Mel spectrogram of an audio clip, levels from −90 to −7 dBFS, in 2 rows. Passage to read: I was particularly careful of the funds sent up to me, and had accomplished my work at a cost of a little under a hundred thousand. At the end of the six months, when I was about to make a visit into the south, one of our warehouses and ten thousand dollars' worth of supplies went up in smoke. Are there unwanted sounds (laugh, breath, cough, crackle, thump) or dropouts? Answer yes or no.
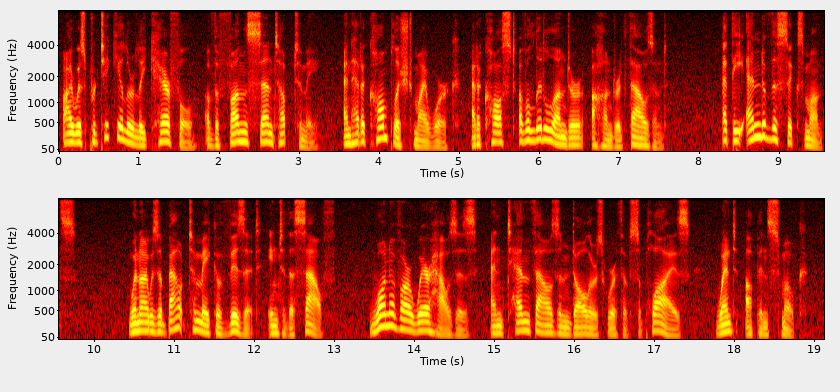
no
